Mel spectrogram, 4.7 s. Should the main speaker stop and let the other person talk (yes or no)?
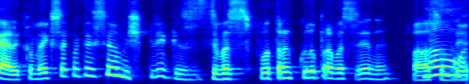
yes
